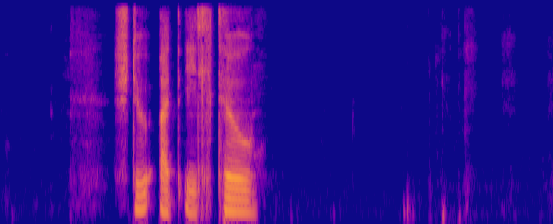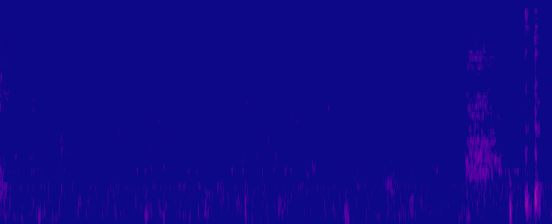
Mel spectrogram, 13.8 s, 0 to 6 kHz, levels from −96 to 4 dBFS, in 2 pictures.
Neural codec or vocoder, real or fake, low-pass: none; real; 5.4 kHz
